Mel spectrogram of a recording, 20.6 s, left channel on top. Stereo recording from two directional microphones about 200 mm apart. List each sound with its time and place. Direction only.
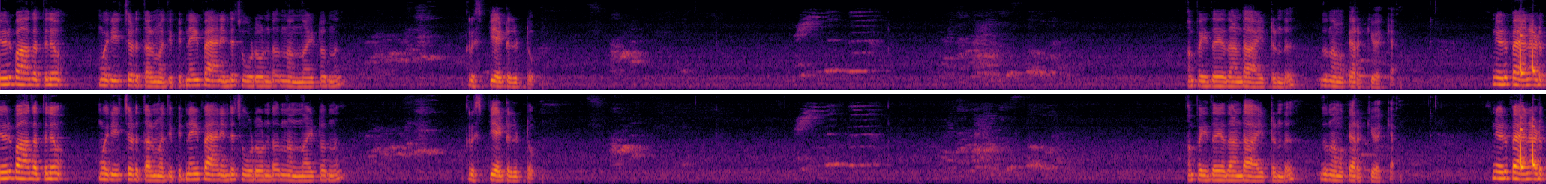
0.0 s speech: 15° right (ahead or behind)
6.1 s speech: 15° right (ahead or behind)
15.8 s speech: 15° right (ahead or behind)
19.9 s speech: 15° right (ahead or behind)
